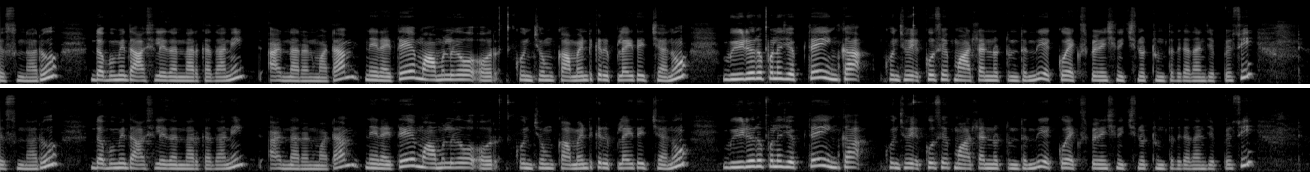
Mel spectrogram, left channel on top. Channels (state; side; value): normal; both; correlation 0.63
